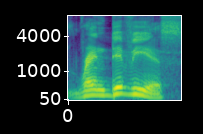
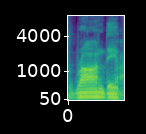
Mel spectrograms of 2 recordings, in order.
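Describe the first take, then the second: First: It is sounded out letter by letter as spelled. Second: It is said with the silent letters dropped. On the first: The speaker calls it wrong. "you only read a word and then you mispronouncing it" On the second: The speaker calls it right. "no, that's rendezvous"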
